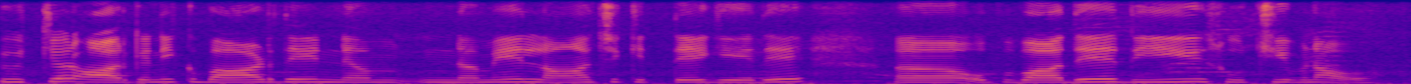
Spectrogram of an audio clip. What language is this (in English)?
Dogri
